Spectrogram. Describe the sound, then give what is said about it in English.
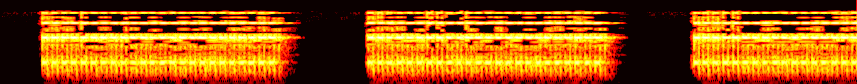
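A telephone rings in three loud, buzzy bursts of about a second and a half each, separated by short silent gaps, with a bright trilling tone and no voices. “Afraid to answer it?”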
